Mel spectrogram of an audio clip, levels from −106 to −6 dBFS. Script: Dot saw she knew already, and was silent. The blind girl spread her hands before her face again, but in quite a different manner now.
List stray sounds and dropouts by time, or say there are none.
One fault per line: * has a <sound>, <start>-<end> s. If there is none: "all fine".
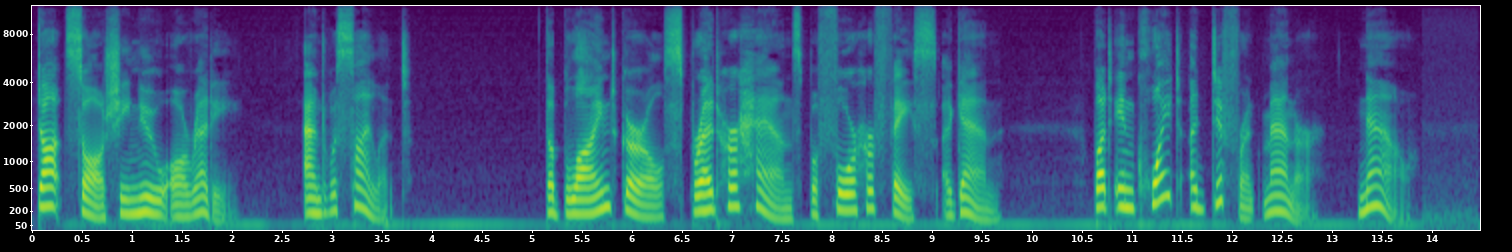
all fine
